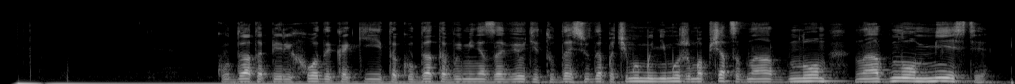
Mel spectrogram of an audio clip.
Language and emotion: Russian, angry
